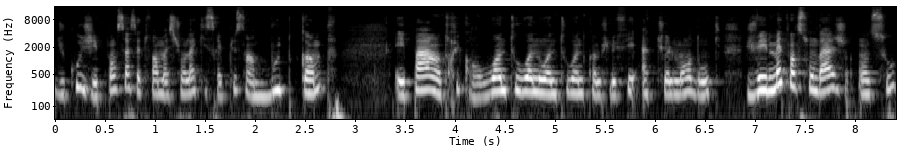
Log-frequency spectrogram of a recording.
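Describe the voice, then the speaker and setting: A woman of medium pitch at a very fast pace, ordinary pitch variation, very clean recording and silent background. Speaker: entrepreneur and podcast host. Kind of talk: solo podcast monologue. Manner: hesitant, many fillers.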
